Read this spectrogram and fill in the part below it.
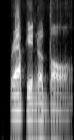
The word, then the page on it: reputable: American English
